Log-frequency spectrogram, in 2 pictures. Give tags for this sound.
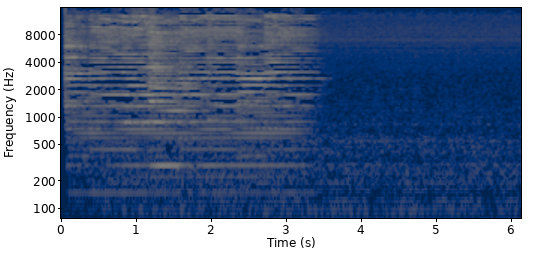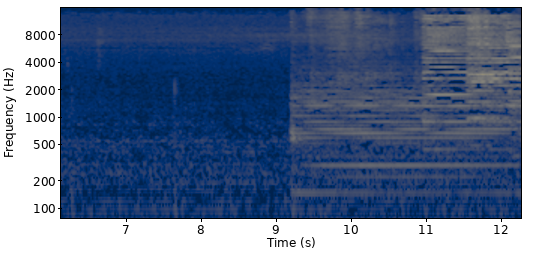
instruments; music; sounds

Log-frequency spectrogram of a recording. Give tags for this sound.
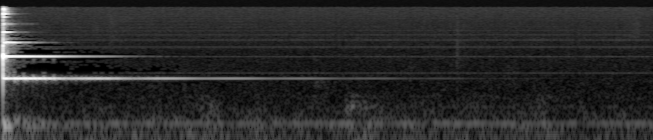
ambient; Bell; chime; Ding; Gong; Ping; Ring; Ting

